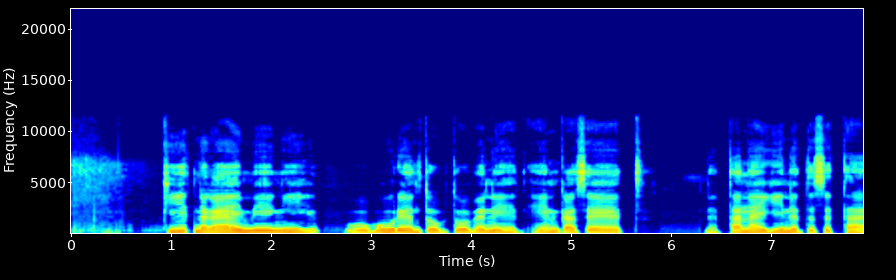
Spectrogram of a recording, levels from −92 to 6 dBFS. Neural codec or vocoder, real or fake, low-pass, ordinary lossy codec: vocoder, 24 kHz, 100 mel bands, Vocos; fake; none; none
